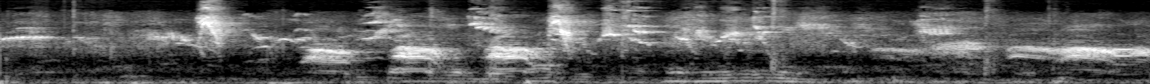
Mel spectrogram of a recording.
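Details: Birds chirping in a village, a busy mix of short high squeaky chirps and tweets from several birds, with a faint low background hum.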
